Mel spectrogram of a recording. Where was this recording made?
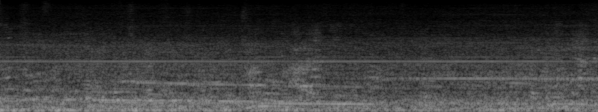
on a subway train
